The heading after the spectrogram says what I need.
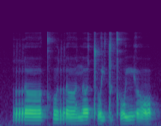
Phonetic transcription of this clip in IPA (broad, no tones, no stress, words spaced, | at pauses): rʌːkʰo rʌːnʌː tʼojdʌkʼonʲɔː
